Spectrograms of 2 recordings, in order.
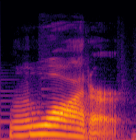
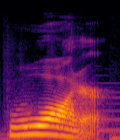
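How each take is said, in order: The two takes are said the same way.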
